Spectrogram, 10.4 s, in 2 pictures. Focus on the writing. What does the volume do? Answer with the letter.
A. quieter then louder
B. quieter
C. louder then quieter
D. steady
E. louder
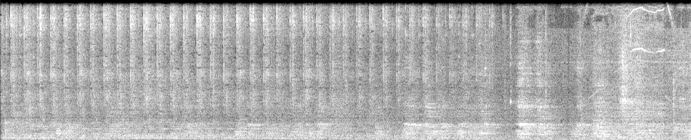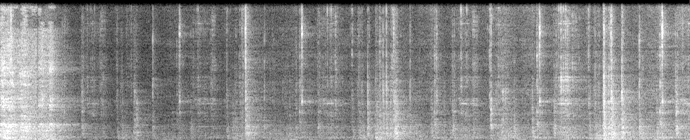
E.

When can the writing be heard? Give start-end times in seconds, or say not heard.
0.0-5.7.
